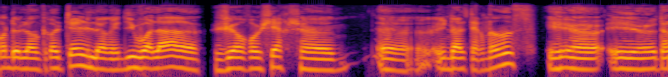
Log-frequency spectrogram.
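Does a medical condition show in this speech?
Yes: dystonia; speech disorder.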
